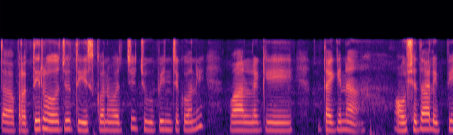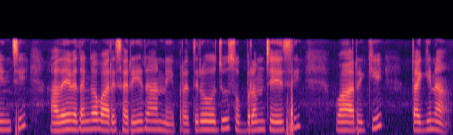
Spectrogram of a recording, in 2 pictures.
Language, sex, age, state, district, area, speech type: Telugu, female, 18-30, Telangana, Mancherial, rural, spontaneous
